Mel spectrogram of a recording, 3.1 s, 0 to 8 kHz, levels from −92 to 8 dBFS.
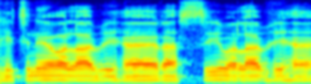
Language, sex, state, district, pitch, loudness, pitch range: Hindi, male, Bihar, Patna, 95 Hz, -15 LUFS, 95-100 Hz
